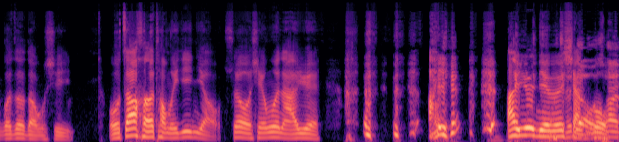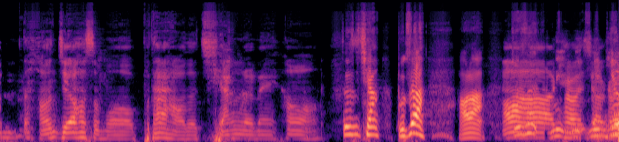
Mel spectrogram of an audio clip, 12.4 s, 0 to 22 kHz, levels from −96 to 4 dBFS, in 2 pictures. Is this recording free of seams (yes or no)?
yes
